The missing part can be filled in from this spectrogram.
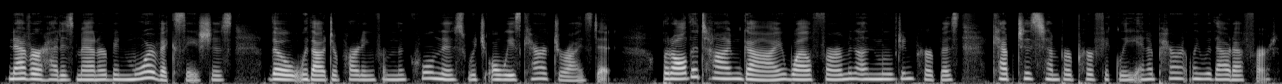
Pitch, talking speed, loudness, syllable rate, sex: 230 Hz, 170 wpm, -18 LUFS, 5.4 syllables/s, female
